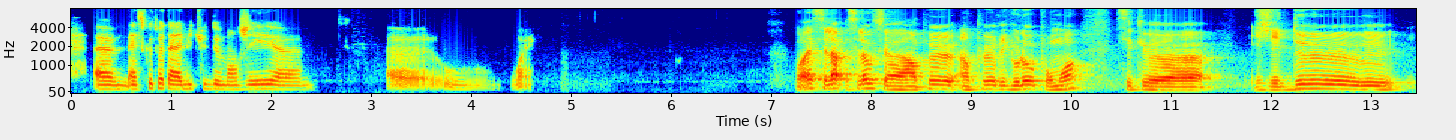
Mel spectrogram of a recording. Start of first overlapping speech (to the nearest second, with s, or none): none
